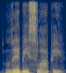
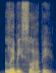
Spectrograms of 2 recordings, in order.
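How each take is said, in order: First: Soft, lower echo; quiet, wondering echo; awed repetition. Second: Said in the usual way. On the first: A narrator's reading. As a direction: repeat the name in hushed wonder. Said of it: "Nancy repeated, her eyes wide". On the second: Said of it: "The woman nodded briskly".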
